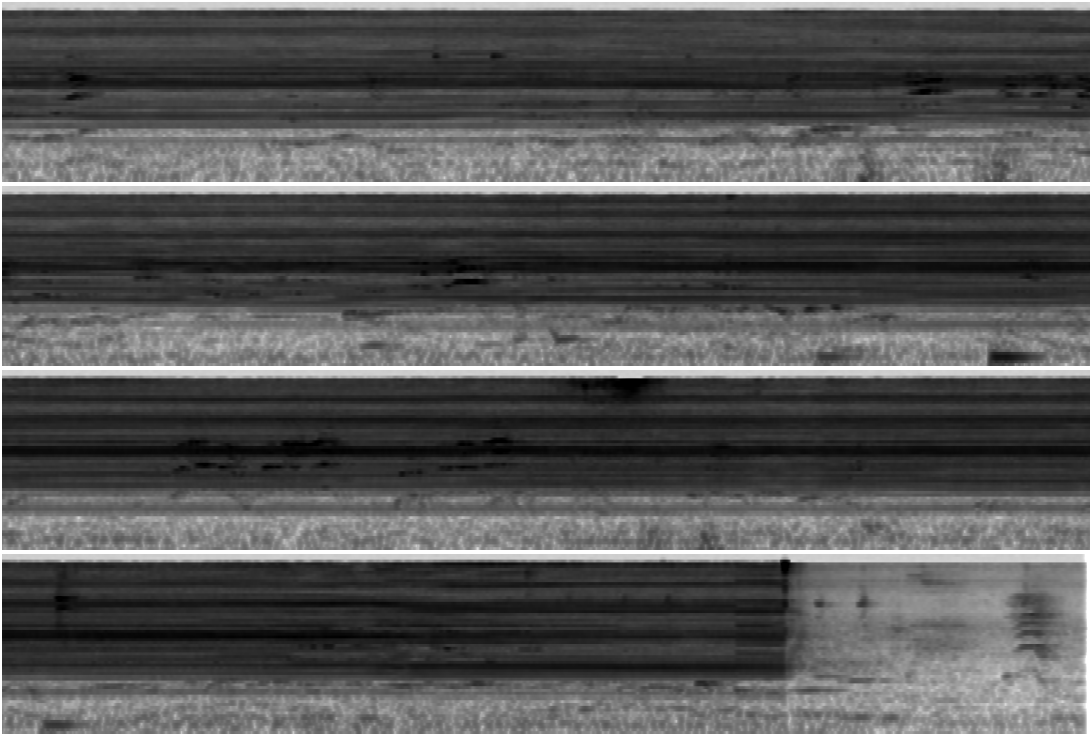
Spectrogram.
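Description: Small electric motor spinning a fan inside a homemade plastic-bottle dryer: a steady, even whirring hum that does not change in pitch.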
